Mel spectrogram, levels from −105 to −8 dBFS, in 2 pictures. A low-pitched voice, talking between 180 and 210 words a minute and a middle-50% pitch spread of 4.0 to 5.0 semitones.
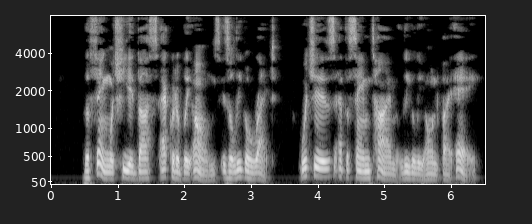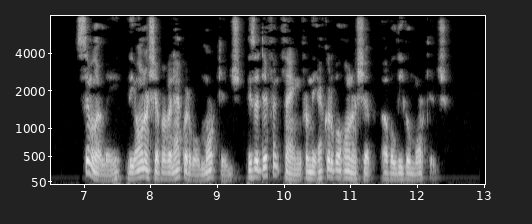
Yes: low, 115 Hz; average, 185 wpm; average, 4.6 semitones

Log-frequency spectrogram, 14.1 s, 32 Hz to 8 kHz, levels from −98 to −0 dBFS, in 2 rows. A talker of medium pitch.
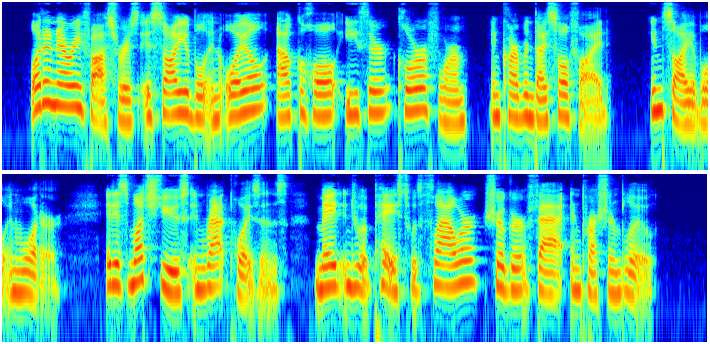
No: high, 195 Hz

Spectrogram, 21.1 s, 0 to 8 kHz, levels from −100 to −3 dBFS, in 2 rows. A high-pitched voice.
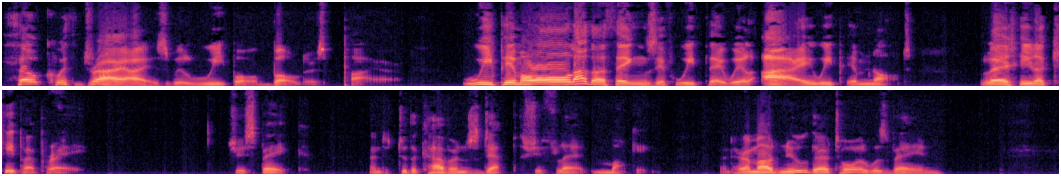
No: low, 120 Hz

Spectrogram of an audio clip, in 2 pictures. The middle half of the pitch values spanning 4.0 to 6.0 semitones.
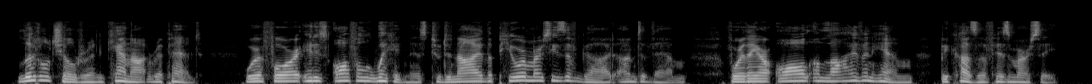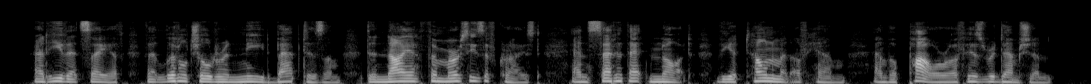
Yes: wide, 5.5 semitones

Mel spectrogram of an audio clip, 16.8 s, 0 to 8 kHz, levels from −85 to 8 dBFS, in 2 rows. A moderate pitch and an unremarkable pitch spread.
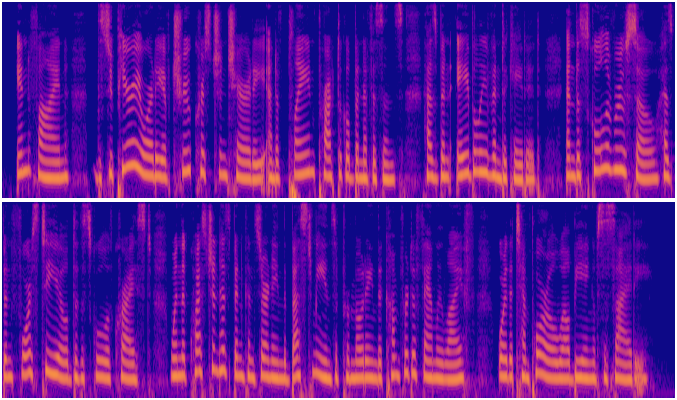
No: high, 225 Hz; average, 3.6 semitones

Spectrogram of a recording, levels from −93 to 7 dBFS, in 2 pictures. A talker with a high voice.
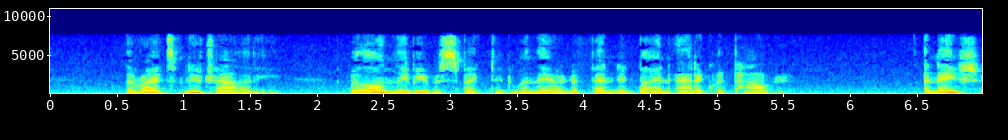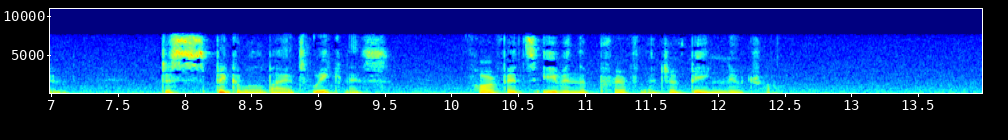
No: low, 105 Hz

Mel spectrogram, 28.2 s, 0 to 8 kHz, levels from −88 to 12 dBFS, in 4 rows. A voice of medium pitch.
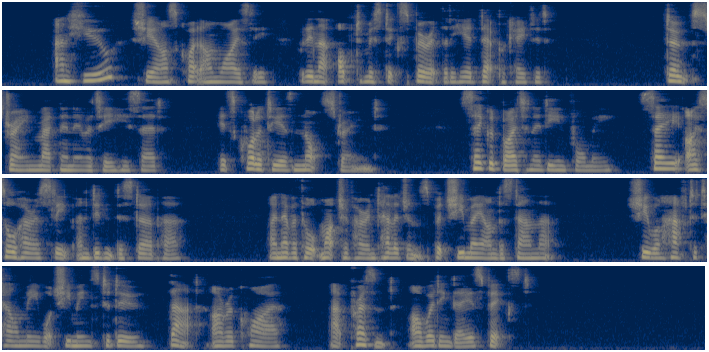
Yes: medium, 165 Hz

